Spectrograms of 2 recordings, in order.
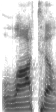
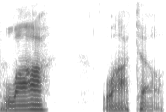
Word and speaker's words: Littell: And it's Littell. I actually looked up the pronouncing. Littell.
